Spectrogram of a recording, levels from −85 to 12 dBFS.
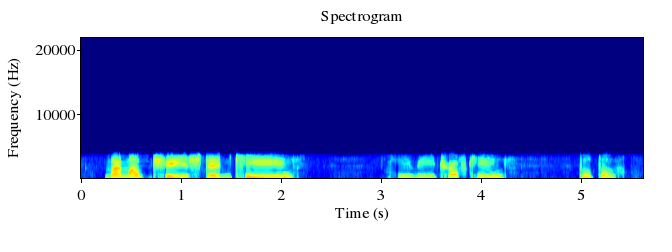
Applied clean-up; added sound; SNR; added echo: neural separator model SepFormer WHAM!.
